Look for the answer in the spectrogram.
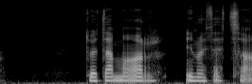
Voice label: "mor", Welsh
